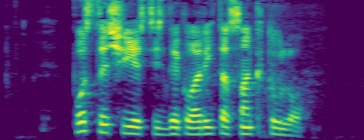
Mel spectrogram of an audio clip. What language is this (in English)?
Esperanto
